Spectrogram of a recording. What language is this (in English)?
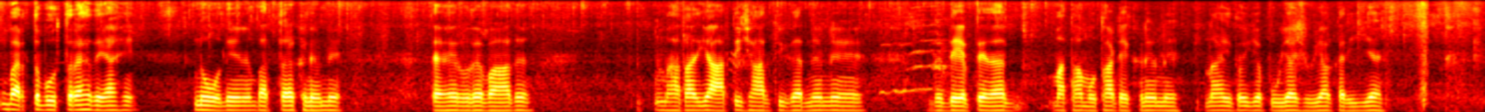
Dogri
